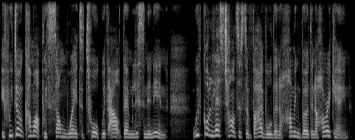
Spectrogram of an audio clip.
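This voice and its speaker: An actress playing a hard-nosed, articulate female military commander in a strategy game, speaking in a measured, wry, authoritative way. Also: mid-range voice, expressive, a little mellow, dry recording, studio quality, close to an everyday voice. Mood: blunt, firm. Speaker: video game faction leader. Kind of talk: dramatic scripted game quotes.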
